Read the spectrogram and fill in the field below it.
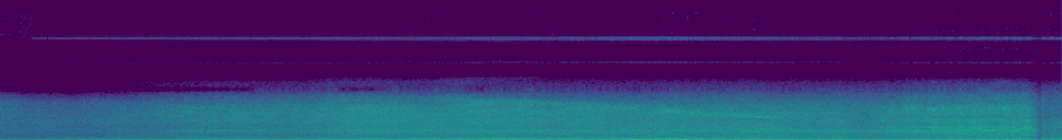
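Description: A car being driven, heard as a steady low road and engine drone that holds evenly throughout, with no voices.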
